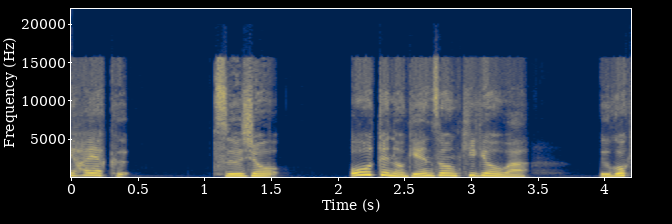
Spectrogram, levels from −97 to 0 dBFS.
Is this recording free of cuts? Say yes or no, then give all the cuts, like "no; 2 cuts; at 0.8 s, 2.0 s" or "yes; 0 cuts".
yes; 0 cuts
